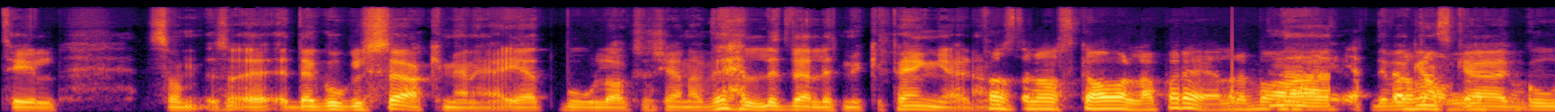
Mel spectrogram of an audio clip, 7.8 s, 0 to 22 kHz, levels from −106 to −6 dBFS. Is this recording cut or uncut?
cut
